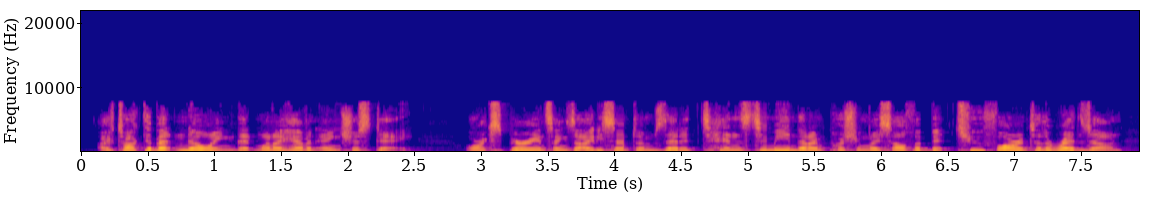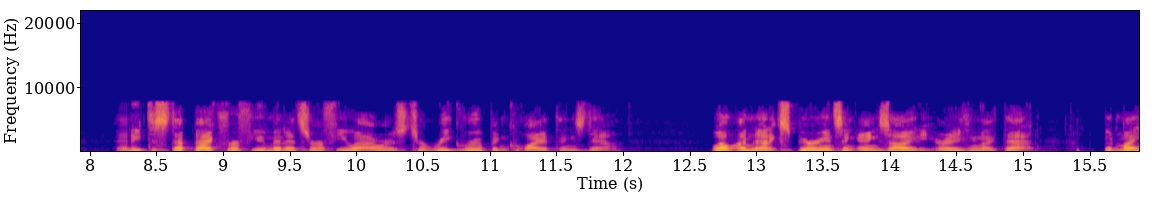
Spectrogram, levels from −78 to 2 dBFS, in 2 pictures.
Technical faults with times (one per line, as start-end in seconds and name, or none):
1.92-1.94 concealed Bluetooth headset packet loss
4.03-4.06 concealed Bluetooth headset packet loss
5.11-5.14 concealed Bluetooth headset packet loss
8.22-8.28 concealed Bluetooth headset packet loss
